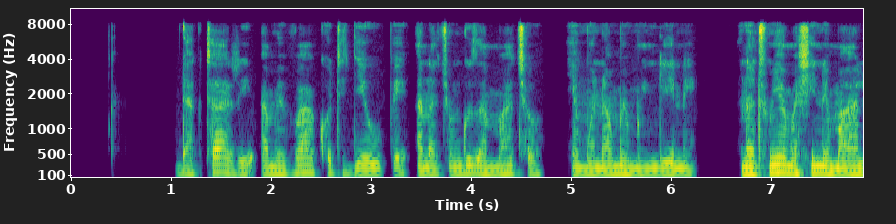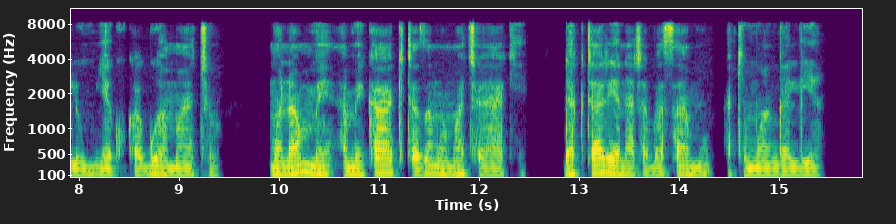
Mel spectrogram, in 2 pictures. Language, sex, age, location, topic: Swahili, male, 18-24, Kisii, health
